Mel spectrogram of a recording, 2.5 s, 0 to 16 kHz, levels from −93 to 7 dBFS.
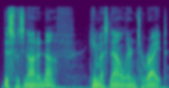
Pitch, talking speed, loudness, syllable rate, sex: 95 Hz, 210 wpm, -18 LUFS, 5.1 syllables/s, male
